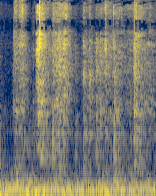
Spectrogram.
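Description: Scissors snip through paper while a shark craft's mouth is being cut out, a steady close rasp of blades with a few brief louder cuts over a low room hum.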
